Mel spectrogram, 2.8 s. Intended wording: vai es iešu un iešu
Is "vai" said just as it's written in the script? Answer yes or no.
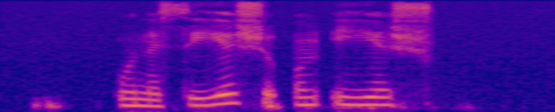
no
